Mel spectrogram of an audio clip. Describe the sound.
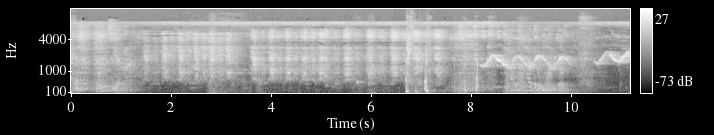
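An animal imitates the chainsaws of loggers in its natural habitat, with harsh, buzzing rasps and revving, warbling whistles, loud, running continuously without speech.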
